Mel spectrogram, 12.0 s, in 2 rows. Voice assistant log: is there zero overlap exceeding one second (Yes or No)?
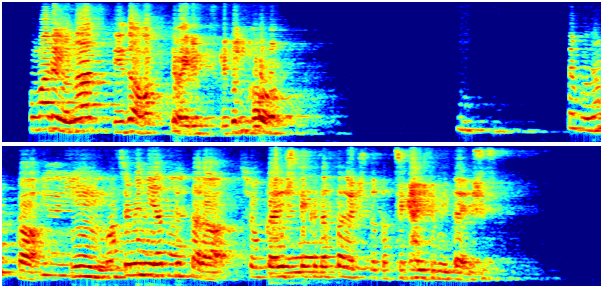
No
